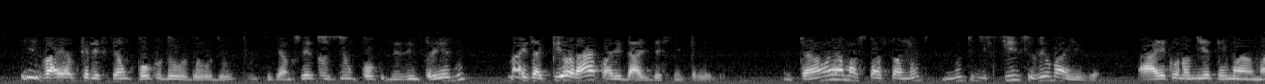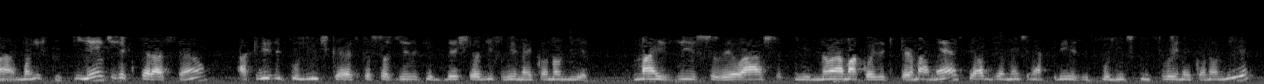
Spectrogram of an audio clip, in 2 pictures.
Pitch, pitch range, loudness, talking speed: 125 Hz, 120-155 Hz, -21 LUFS, 160 wpm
